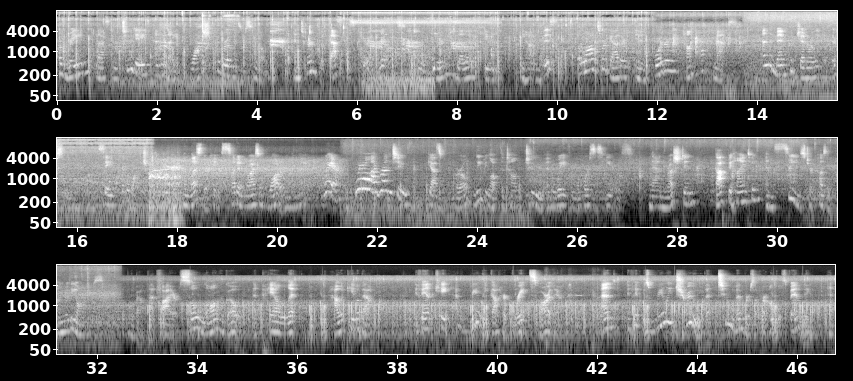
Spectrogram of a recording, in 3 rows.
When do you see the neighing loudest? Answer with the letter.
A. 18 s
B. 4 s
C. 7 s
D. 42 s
A.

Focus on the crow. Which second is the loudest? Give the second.
4 s.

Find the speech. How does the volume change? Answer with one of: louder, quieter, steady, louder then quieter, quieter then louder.
steady.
